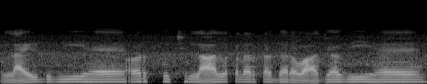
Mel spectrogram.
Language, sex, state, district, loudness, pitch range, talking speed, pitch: Hindi, male, Maharashtra, Dhule, -28 LUFS, 115-120 Hz, 155 wpm, 115 Hz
